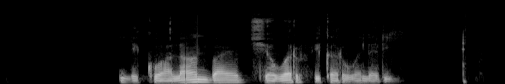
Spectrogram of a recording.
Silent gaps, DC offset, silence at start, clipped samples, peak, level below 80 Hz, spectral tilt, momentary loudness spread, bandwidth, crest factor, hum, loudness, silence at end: 4.44-4.61 s; under 0.1%; 1.2 s; under 0.1%; -6 dBFS; -50 dBFS; -8 dB/octave; 10 LU; 9.4 kHz; 18 dB; none; -23 LUFS; 0.4 s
